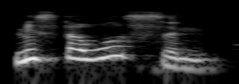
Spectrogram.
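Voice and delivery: "Mister Wilson" lifted high to address someone; rising intonation. Shown as a demonstration. Teacher shows how to address someone, rising intonation. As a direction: raise the pitch on "Mister Wilson". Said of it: "your intonation is rising".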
